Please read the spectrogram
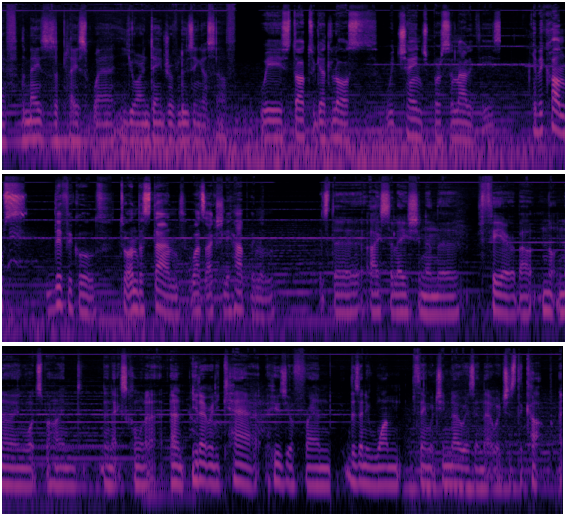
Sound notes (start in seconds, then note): none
